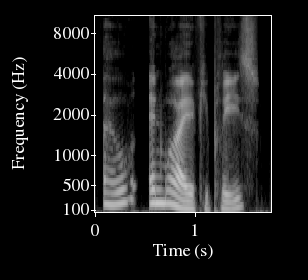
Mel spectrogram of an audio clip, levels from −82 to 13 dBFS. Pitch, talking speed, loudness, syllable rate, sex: 170 Hz, 205 wpm, -17 LUFS, 5.2 syllables/s, male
